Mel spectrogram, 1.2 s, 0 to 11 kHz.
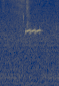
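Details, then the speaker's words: X4R receiver in a Falcon 130 quadcopter, bound to a Taranis transmitter while in bind mode: a brief high chirp about a third of a second long over faint room noise. It confirms a successful bind, and the receiver light turns green. "You hear that little cheep chirp. I do believe that that means that everything is bound."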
